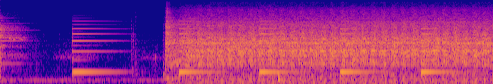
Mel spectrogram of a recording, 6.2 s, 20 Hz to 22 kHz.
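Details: VW MK6 GTI with a replacement engine: dash chimes, then steady cranking about four beats a second with a repeating warning tone and no firing; one ECU shows immobilizer active, the other key not found.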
